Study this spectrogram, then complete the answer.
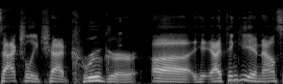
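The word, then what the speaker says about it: Kroeger: to we got to remember it's Chad Krueger we've been saying his name wrong for years and he yeah he had just he just did an interview and he said everybody had just thought it was Kroger and so he just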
